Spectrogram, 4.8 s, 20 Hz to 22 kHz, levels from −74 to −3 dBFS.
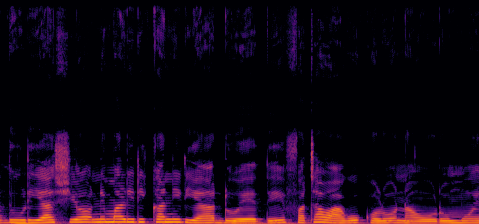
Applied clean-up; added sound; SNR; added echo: none; none; none; none.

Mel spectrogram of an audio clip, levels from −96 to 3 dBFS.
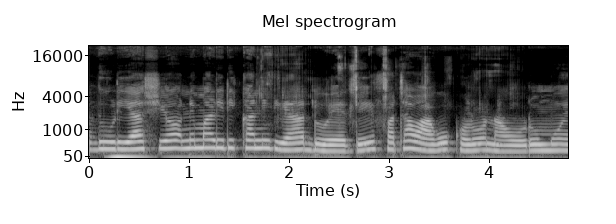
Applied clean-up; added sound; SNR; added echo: neural mask model Resemble Enhance denoiser.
